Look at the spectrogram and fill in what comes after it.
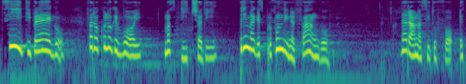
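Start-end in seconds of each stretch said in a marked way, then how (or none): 0.0-5.5 much higher and louder, eager begging; eager pleading. A narrator's reading. Princess begs the frog to hurry, excited. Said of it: "felice, batté le mani".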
